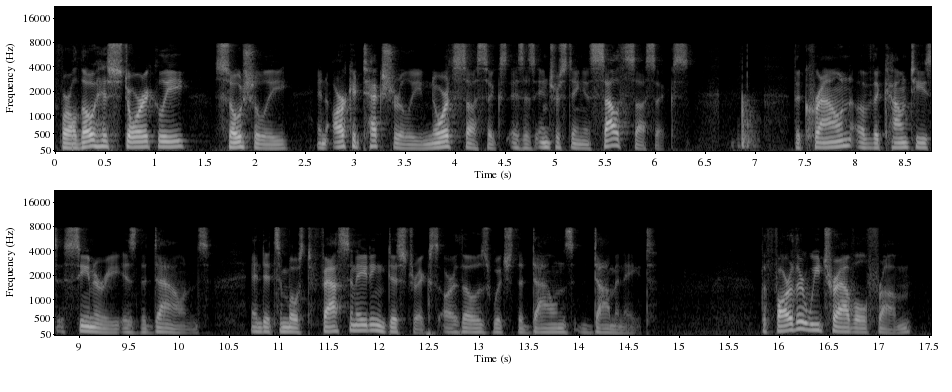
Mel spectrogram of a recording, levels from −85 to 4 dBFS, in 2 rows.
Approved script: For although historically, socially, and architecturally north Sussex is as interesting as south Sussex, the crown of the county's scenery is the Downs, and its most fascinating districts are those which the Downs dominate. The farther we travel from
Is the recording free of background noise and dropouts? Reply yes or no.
no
